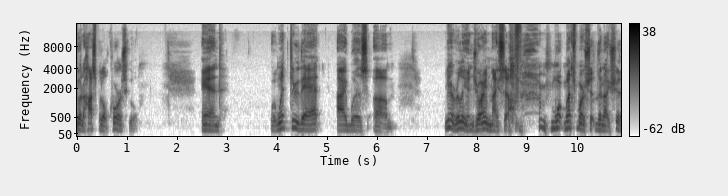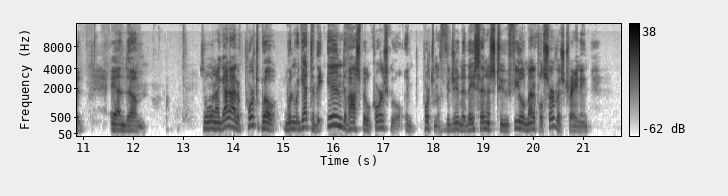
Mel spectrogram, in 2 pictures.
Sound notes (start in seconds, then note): 8.7 laughs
